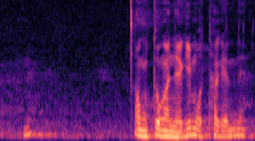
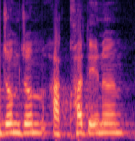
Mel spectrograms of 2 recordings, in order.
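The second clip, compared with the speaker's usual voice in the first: ordinary talk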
